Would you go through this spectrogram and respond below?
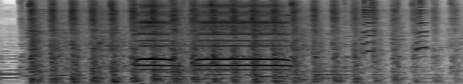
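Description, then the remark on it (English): A yellow train rolls along the tracks with a steady, rhythmic clickety-clack, loud, while a sustained horn-like tone sounds for a couple of seconds partway through. “Jay is on the yellow train.”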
